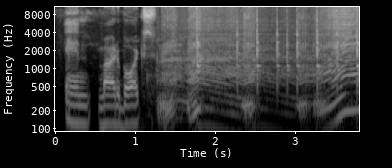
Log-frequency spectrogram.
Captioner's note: motorbike engine revs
